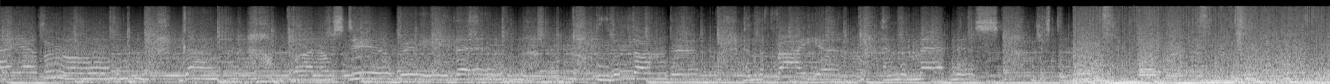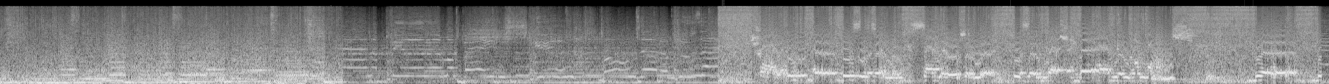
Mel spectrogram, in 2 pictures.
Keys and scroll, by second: 16.8 Page_Down, 26.5 space.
